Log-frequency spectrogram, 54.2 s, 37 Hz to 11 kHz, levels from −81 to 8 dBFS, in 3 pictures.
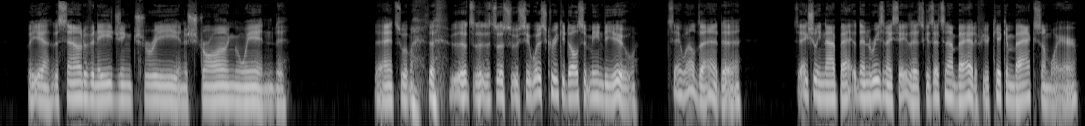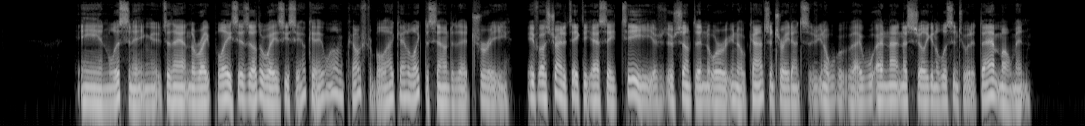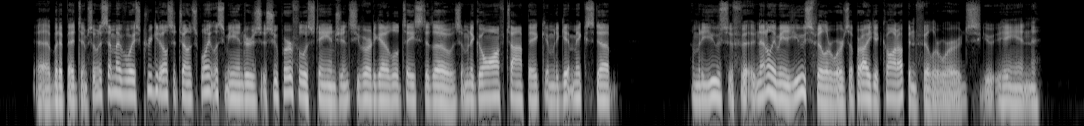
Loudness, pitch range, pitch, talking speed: -20 LUFS, 110-130 Hz, 120 Hz, 175 wpm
